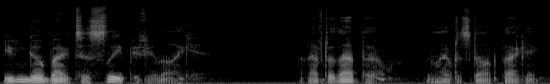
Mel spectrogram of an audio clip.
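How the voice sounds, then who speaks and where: A man playing a protective, devoted bodyguard and secret lover in an intimate boyfriend roleplay, low and husky, speaking earnestly close to the mic. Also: very animated, moderate pace, darkish tone, exaggerated voice. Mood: calm, explaining. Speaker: audio roleplay performer. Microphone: close, dry studio mic.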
